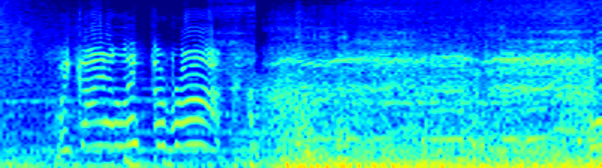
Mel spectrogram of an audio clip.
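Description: A brief muffled, warbling voice, then from about halfway a loud deep rumble swells in under a thin sustained high tone: trailer score and sound design.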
